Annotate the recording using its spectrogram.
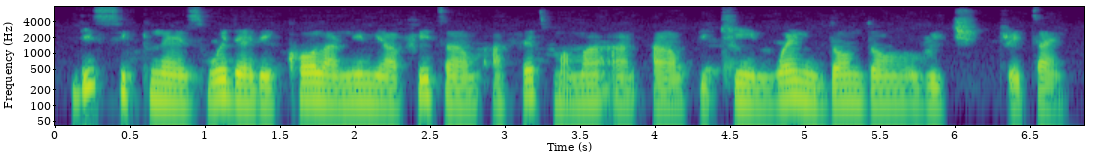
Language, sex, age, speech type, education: Nigerian Pidgin, male, 30-45, spontaneous, tertiary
